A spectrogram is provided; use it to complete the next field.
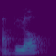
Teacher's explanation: But then if we look at our preterite tense for he or she spoke in the past, you've got habló with an accent on the O. So the accent firstly changes how we pronounce the word, puts the stress on the end syllable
